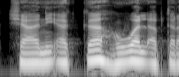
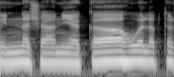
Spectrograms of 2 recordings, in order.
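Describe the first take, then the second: First: شانیہ هو الابتر with short کا; plain short کا in شانیہ. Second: شانیہ کا with the کا stretched long; lengthened ka. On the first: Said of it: "مطلب change ہو جاتا ہے". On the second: Teacher shows a wrongly stretched vowel. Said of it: "اگر میں کا کو بھی لمبا کر دوں". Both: Shown as a demonstration.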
